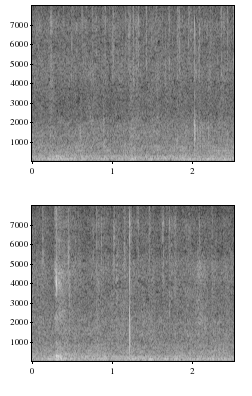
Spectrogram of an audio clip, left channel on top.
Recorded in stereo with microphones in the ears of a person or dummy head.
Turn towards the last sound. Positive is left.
No sound to turn to.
